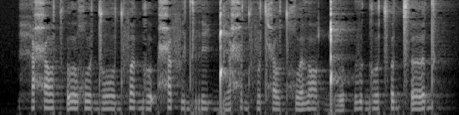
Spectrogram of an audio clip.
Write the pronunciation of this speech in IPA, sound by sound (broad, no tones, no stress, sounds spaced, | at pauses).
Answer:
h ɪ ħ ɔː t͡sʼ ʊː χʷ əː d oː d f ɐ ɡ ʊː ʔ ħ ɪ f i d r iː ɡ͡ǃ e ħ ʊ d f ʊ d ħ oː d χʷ a ð ɔː ɡ͡ǃ ʊ | ð ə ɡ ʊː t͡sʼ ʊ d t͡sʼ əː d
